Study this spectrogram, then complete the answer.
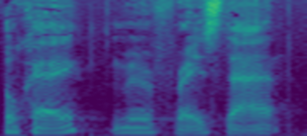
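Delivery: ordinary delivery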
